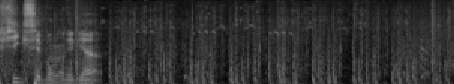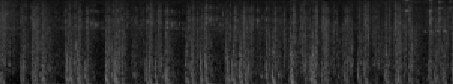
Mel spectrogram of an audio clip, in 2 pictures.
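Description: A horse gallops, its hooves pounding on a dirt track.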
